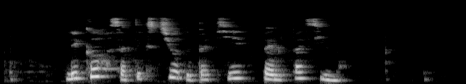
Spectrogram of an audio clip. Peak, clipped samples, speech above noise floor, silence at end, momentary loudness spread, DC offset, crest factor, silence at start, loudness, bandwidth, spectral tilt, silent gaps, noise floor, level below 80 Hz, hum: 0 dBFS; under 0.1%; 42 dB; 1.2 s; 9 LU; under 0.1%; 18 dB; 0.1 s; -18 LUFS; 9.4 kHz; -4.5 dB/octave; none; -60 dBFS; -68 dBFS; none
